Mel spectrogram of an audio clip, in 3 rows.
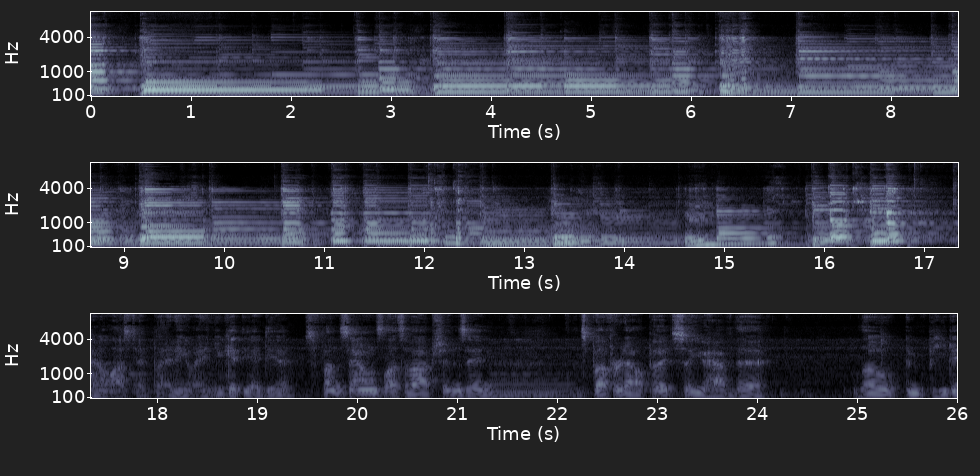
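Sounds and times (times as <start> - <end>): electric guitar chords and notes: 0.0 - 17.6, 21.3 - 22.2.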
